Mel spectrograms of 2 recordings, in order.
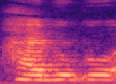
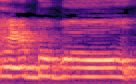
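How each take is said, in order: First: The voice sounds weak and sick. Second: The voice sounds healthy and normal.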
